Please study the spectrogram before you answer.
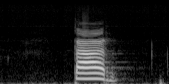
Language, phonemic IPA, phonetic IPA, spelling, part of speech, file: Tamil, /t̪ɑːɾ/, [t̪äːɾ], தார், noun, Ta-தார்.ogg
- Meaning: 1. tar 2. garland, wreath 3. flower, blossom 4. chain 5. orderliness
